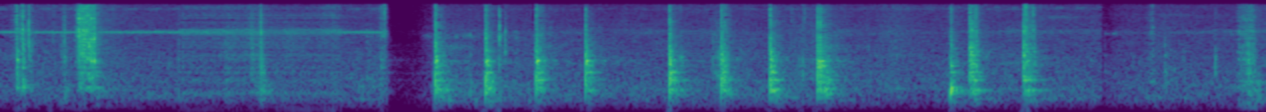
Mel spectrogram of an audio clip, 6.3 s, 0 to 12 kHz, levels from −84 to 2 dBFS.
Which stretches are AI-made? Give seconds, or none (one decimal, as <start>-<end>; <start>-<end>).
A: 0.9-1.7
